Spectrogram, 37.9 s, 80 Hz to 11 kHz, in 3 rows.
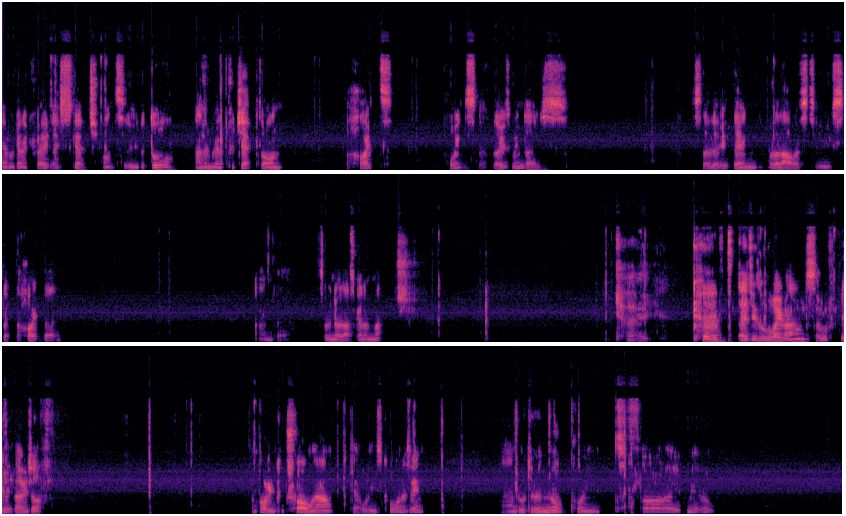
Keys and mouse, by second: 0.8 click, 4.7 click, 6.2 click, 9.7 click, 11.5 click, 15.0 click, 19.1 click, 21.7 click, 24.0 click, 25.1 click, 28.1 ctrl+click, 30.3 ctrl+click, 31.4 ctrl+click, 33.5 KP_0.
